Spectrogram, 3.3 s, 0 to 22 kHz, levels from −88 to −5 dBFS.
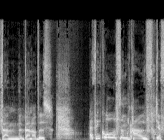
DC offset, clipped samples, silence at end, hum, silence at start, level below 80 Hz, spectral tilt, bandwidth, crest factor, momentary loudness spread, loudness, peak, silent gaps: under 0.1%; under 0.1%; 0 s; none; 0 s; -40 dBFS; -3.5 dB/octave; 19.5 kHz; 10 dB; 5 LU; -11 LUFS; -2 dBFS; none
